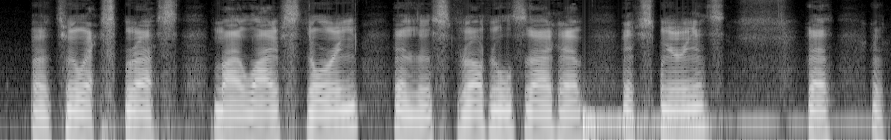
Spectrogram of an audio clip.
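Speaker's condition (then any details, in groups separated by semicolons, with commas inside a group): Treacher Collins syndrome; congenital genetic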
